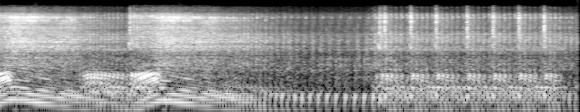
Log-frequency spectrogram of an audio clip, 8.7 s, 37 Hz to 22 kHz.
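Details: Royal Enfield Thunderbird 350 carbureted single with a bogging and pickup problem: revs climb, then exhaust breaks into uneven, stumbling pulses instead of pulling cleanly; dirty carburetor, cleaning it cured the bog.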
